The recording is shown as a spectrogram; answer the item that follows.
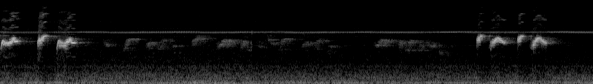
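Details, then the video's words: Female red-whiskered bulbul used as a decoy, singing to stimulate the male and lure wild birds: loud bursts of bright, warbled whistled notes open and close the passage, with softer, lower, rambling phrases between over faint background hiss. "TIẾNG CHIM CHÀO MÀO YẾU LỬA HÓT KÍCH BỔI MỞ MỎ HÓT SỔ CĂNG LỬA"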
